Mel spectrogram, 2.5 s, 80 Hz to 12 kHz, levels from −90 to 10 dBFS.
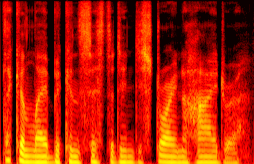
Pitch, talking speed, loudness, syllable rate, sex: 115 Hz, 190 wpm, -20 LUFS, 5.7 syllables/s, male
